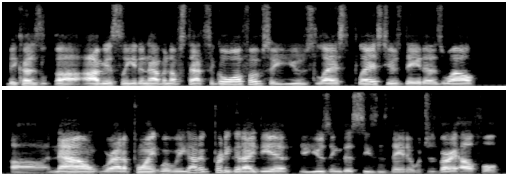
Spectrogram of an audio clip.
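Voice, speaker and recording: A man's voice: fairly high pitch, fairly even intonation, brisk, a bit bright. A man co-hosting a sports betting podcast in casual banter, joking around, rambling and teasing his partner.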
